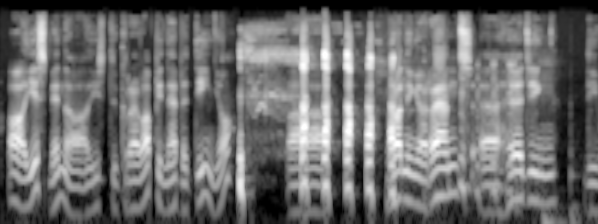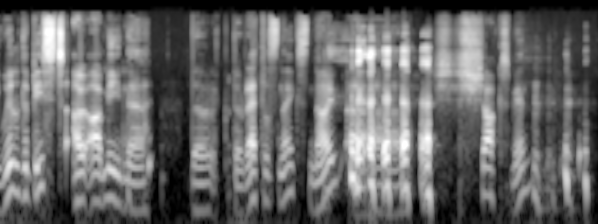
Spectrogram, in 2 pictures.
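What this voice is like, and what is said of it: Poor put-on South African accent. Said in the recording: “the most South African name ... Please say Aberdeen in that accent ... Awful.”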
